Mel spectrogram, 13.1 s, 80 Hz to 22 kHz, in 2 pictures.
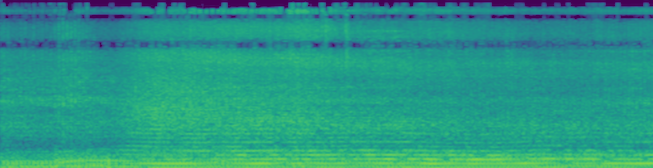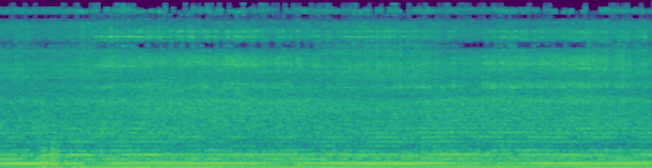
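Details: Craftsman manual-drive lawn tractor, 15.5 overhead-valve engine, revived after about 4 years in a shed: steady, even single-cylinder drone holding speed while cutting, no surging or misses; engine running healthy.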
